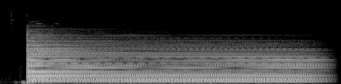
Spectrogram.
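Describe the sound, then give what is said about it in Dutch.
A single sustained piano chord, a C6/9, struck once with a sharp attack and held for about three seconds, its rich layered tones ringing steadily before cutting off. No one speaks. “Ja, dit klinkt als een gewoon pianoakkoord.”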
